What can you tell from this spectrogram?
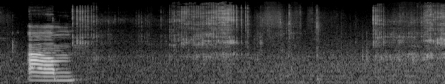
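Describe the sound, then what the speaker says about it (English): A tape runner laying adhesive onto a handmade birthday card, a quick mechanical ratcheting buzz up close, followed by softer rubbing and pressing sounds. "glue runner here, or tape runner"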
